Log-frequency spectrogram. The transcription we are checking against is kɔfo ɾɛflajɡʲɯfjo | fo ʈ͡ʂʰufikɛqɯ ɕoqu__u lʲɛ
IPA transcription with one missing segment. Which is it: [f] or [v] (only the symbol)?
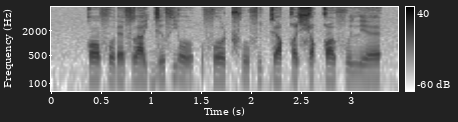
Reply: f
